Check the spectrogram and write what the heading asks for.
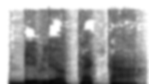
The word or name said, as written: biblioteca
